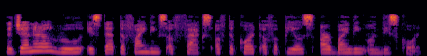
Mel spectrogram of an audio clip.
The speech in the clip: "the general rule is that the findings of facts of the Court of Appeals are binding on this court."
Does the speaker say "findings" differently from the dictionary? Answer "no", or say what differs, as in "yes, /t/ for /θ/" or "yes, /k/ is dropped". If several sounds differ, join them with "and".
yes, /s/ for /z/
